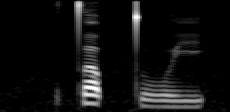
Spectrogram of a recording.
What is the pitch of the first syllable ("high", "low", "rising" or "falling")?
high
